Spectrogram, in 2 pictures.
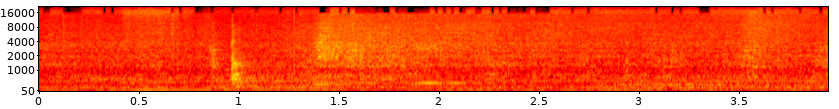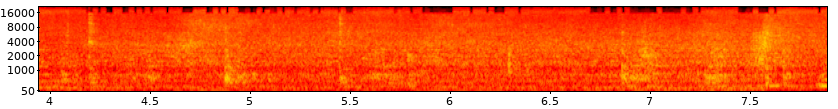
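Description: Chilli, coriander and cumin paste with turmeric fries and is stirred in a pan with a splash of water: a loud continuous sizzle and steamy hiss broken by repeated scraping strokes of the spoon.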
